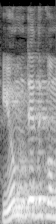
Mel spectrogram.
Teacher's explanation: فورہم ہاذا میں دونوں برابر لمبے کریں گے، ہا اقصا حلق سے ادا کرتے ہوئے، دال نرمی سے پڑھتے ہوئے، دا یمددکم میں میم ساکن پہ اظہار، دال ساکن پہ قلقلہ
